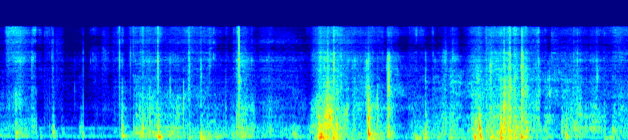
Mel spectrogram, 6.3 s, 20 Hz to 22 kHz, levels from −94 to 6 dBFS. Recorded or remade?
remade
